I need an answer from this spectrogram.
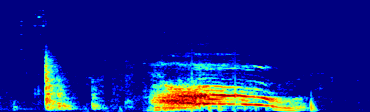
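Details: Tonka, a pet Alaskan Malamute caught trying to steal ice cream, gives a drawn-out, wavering howl-like 'woo' lasting about two seconds after a few short huffs, then falls silent.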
